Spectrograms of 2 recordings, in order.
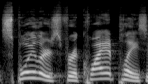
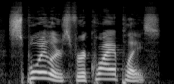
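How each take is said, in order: First: Slow, booming announcer. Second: Slow, booming announcer warning. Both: Pretend. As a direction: announce it like a movie trailer. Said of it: "You have a good announcer voice".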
